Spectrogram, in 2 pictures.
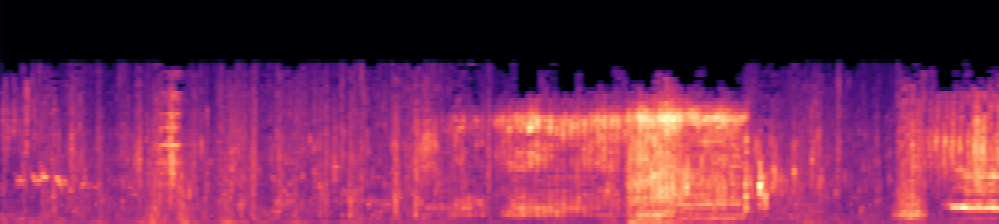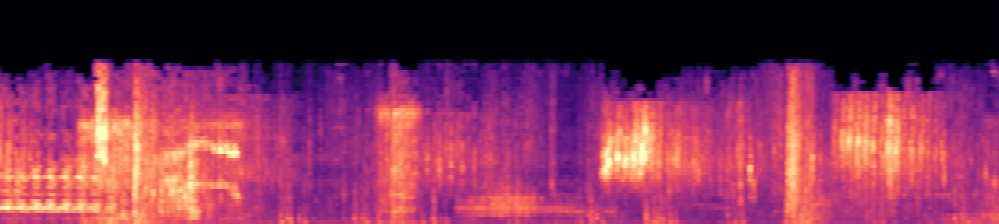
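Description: A horse's hooves thud steadily as it gallops.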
